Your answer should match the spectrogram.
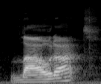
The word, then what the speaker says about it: laudat: Ow, au is pronounced like the ow in house. Laudat, out, paulisper, paulisper.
